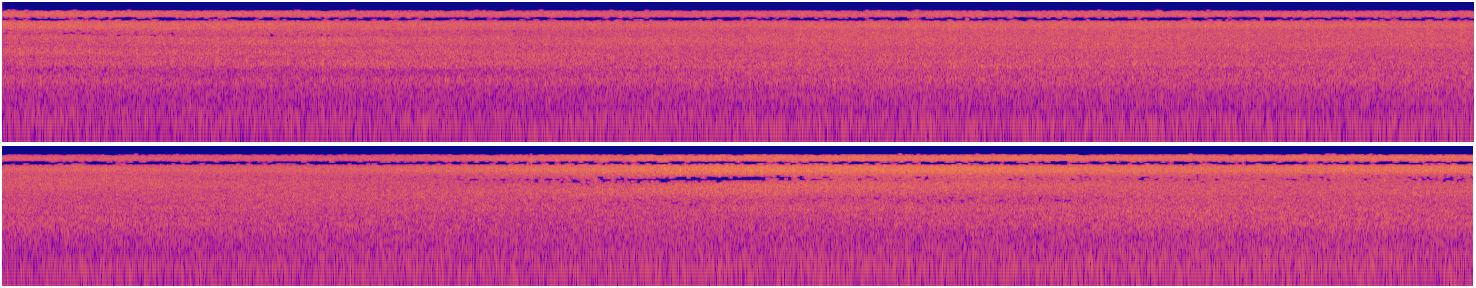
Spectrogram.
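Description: Small creek waterfall spilling over rock ledges: a steady rush of falling water, growing a little louder in the last third.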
